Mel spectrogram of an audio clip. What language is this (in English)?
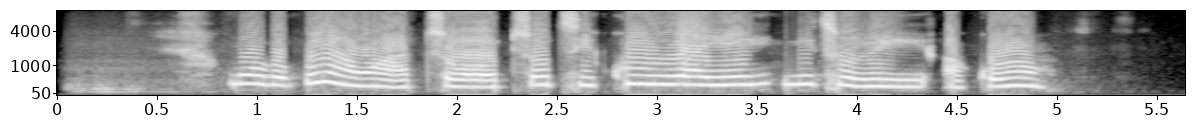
Yoruba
